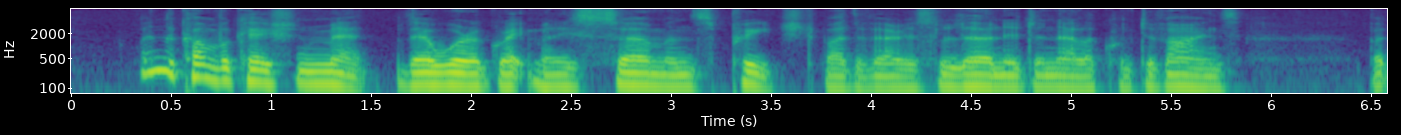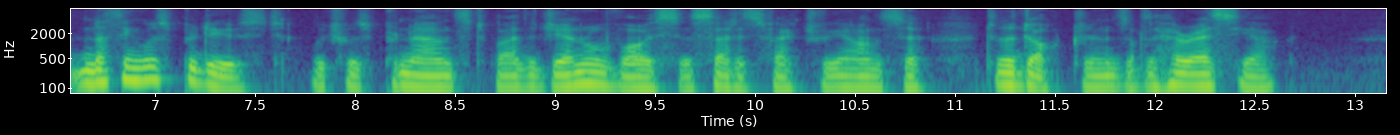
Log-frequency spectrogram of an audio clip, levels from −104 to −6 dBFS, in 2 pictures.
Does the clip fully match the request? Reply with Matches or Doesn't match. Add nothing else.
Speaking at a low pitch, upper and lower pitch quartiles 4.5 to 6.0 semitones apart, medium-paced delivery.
Doesn't match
